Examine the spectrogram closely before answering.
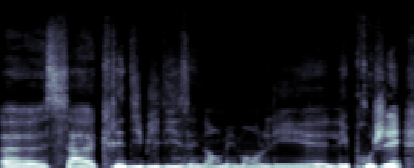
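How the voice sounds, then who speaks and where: A woman with an ordinary speaking voice talks at a fairly high pitch with ordinary pitch variation. The sound is dry and close with no echo, on a very clean recording with a silent background. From Brazil, then Toulouse from age 12. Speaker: real estate entrepreneur, property management founder. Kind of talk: interview.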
